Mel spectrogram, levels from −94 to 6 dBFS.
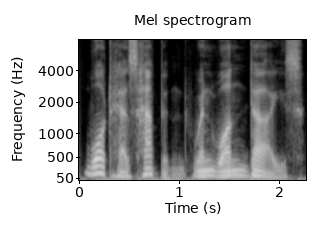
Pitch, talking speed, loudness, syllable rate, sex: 95 Hz, 160 wpm, -19 LUFS, 4.2 syllables/s, male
